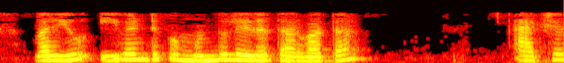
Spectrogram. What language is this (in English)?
Telugu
